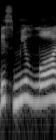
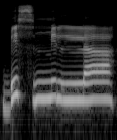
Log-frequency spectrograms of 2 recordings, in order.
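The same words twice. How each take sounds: First: The L is pronounced heavy and full. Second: The L is pronounced thin and light. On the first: The speaker calls it wrong. "नहीं पढ़ रहे, ये तरीका गलत है" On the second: The speaker calls it right. "अब यहाँ पर हम बारीक पढ़ रहे हैं"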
